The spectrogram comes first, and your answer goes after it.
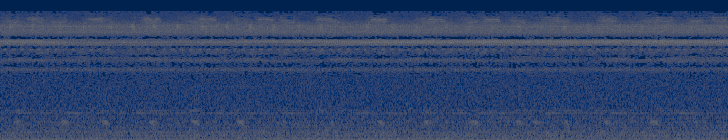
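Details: Countryside forest at night in summer, crickets and other insects calling together: continuous high, ringing trills in several parallel bands, gently throbbing, with a steady low background hum.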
